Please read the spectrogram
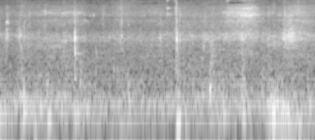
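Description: Faint handling of a small toy car on paper on a tabletop, with two light clicks about half a second and a second and a third in.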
